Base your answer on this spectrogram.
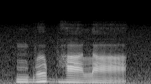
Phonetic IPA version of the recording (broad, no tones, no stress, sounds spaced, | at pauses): m b ə bʱ a l a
